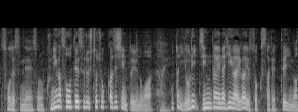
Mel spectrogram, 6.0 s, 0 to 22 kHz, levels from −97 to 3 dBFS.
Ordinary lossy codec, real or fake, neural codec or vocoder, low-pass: none; fake; codec, 16 kHz, 16 kbps, FunCodec, trained on Chinese and English, 50 frames a second; none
